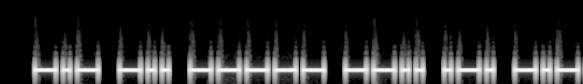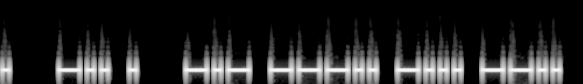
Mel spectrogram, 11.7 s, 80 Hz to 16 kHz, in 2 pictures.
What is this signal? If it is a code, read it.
Morse code, heard as a keyed tone, about 17 wpm, 700 Hz. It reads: KD0ZRC DE K8BZ
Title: Practice QSO - Exchange 4 - Ending - 17wpm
